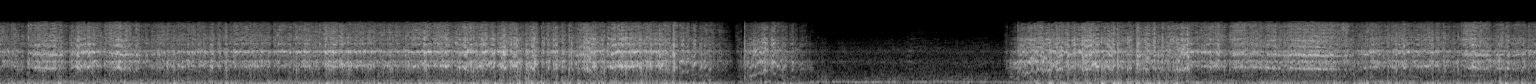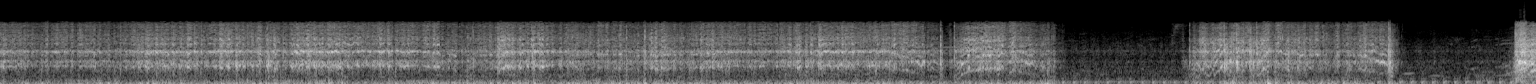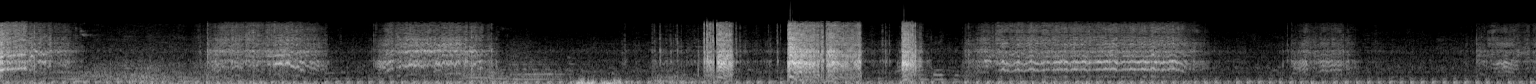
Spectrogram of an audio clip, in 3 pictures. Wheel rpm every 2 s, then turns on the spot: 220, 230, 230, 120, 10, 140, 220, 220, 230, 230, 220, 220, 120, 40, 140, 50, 50, 70, 20, 30, 60, 50, 20.
34-40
